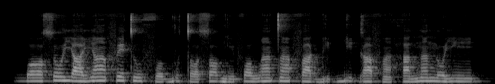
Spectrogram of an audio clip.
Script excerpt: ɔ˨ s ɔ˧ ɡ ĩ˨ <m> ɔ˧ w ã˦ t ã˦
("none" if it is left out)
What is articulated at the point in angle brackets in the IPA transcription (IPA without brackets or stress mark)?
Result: f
